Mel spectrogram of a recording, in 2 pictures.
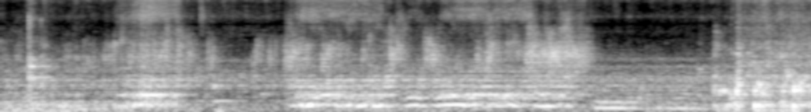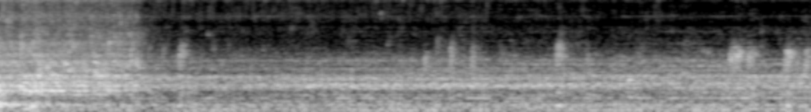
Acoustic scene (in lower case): restroom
